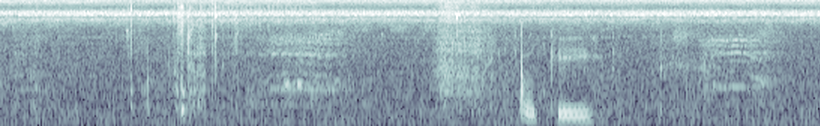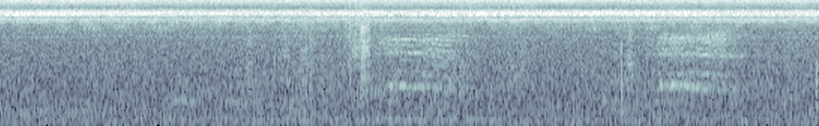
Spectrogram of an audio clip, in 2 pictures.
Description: A insect flying by a goat outside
